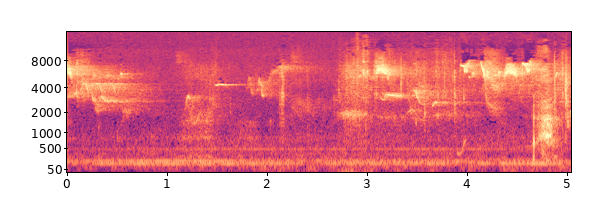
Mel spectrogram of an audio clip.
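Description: Faint birds chirping and calling, with a low steady hum underneath and a short louder sound near the end.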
